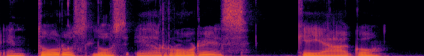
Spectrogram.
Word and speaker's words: hago: for I make is Argo Argo the H is silent so your pronunciation starts from here Argo how would you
